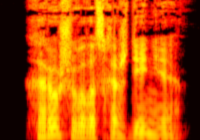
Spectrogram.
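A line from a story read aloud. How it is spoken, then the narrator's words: Sad, breaking long silence. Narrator (Russian): печально произнесла мне вслед Алуна, впервые за долгий период молчания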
